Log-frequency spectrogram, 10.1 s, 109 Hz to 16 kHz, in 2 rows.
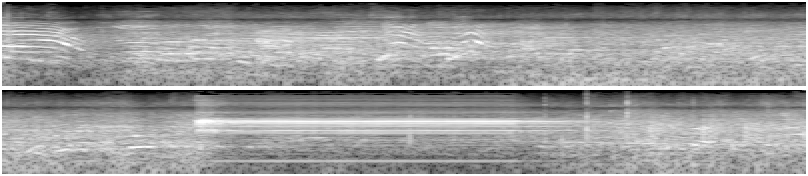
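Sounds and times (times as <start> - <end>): scoreboard buzzer: 6.2 - 8.6.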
